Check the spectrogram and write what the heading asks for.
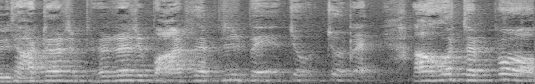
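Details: Patient with ataxia caused by damage to the balance-controlling cerebellum, which impairs coordination; slurred speech; ataxic dysarthria.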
